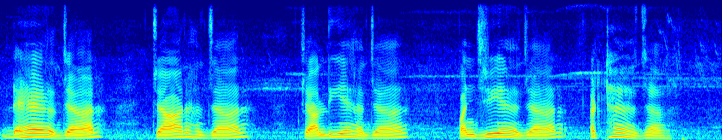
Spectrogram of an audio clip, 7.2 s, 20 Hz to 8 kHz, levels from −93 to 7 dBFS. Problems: constant background noise, echo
